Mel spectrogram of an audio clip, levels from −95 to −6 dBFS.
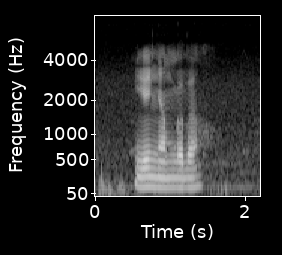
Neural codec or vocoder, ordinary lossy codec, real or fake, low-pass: none; none; real; 7.2 kHz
